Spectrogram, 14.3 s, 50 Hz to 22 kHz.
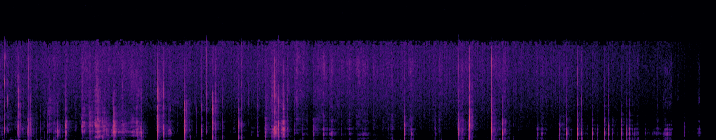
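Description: Long red nails tap and scratch the front of a closed brown leather camera case for an Argus C3, its lens cover embossed "argus," held in both hands. Sharp, dry clicks of the nails on leather mix with rough, crinkly scratching in uneven bursts that thin out and stop just before the end.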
